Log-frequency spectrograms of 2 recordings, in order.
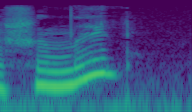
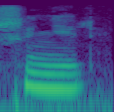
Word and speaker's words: шинель: Ну, грамотные люди хорошо знают, что произнесение «шинель» — это грубая орфоэпическая ошибка. Нужно говорить «шинель».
